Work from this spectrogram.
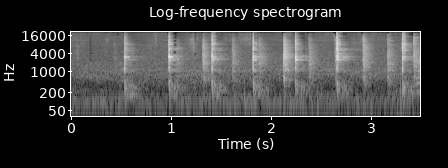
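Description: A blacksmith's hammer rings against metal at a frontier camp forge, about ten sharp, bright strikes in a steady back-and-forth rhythm, close and clear with no talking.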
